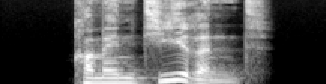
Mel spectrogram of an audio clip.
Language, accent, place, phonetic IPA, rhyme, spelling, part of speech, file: German, Germany, Berlin, [kɔmɛnˈtiːʁənt], -iːʁənt, kommentierend, verb, De-kommentierend.ogg
- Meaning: present participle of kommentieren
